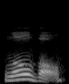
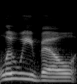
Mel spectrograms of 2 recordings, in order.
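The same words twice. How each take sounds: First: The word is shortened with sounds swallowed. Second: The word is said fully with every syllable. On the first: The speaker calls it right. "You swallow half the sentence when you're trying to say the word" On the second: The speaker calls it wrong. "not Louisville"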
